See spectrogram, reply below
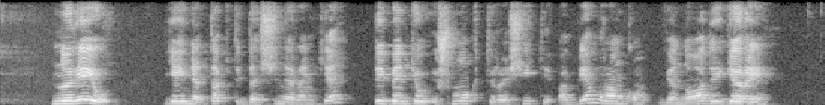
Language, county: Lithuanian, Telšiai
